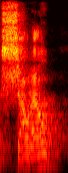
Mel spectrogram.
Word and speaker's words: shout out: out second syllable a shout out shout out i think the to to give someone a shout out this the syllables actually the accent is going to be over the second word out and we would pronounce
